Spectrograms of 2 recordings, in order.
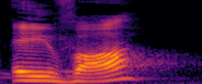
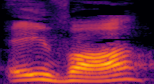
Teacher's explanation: The Hebrew letter bait or B is going to sound like a V when it follows vowels, and so that's why in these words we hear V sounds.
